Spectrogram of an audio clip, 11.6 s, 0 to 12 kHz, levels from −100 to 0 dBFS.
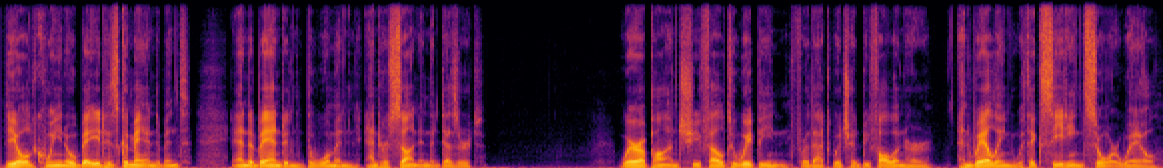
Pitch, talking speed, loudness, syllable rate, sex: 105 Hz, 170 wpm, -20 LUFS, 5.1 syllables/s, male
